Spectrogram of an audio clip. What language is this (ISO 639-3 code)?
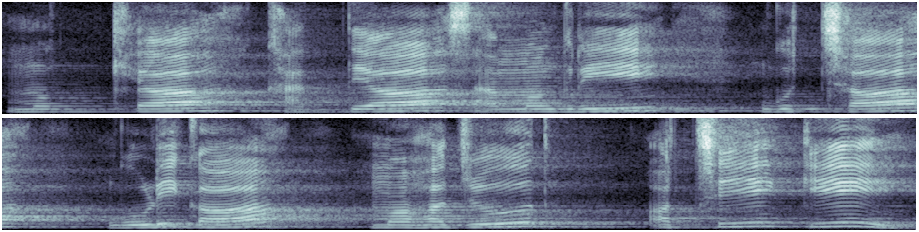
ori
